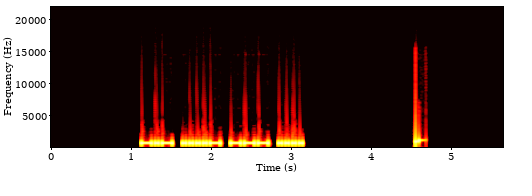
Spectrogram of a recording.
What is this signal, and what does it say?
Morse code, heard as a keyed tone, about 28 wpm, 700 Hz. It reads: K4OH
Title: USA Call Signs - 4 Characters - 4x Character Spacing - 28wpm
